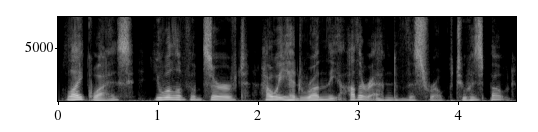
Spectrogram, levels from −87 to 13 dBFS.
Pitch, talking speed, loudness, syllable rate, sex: 140 Hz, 235 wpm, -21 LUFS, 5.9 syllables/s, male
